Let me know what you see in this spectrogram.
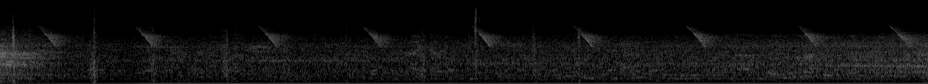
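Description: A bird calling over and over, each call a short note falling in pitch, about once a second, over faint outdoor background. A motorbike fades away at the start.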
